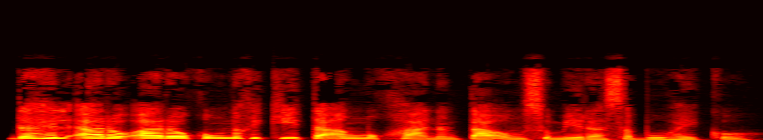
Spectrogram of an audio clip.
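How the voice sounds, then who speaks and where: A woman's voice: fairly low pitch, a little fast, no room sound, studio quality, close to an everyday voice. A woman reading the lines of a harsh, resentful middle-aged stepfather in a family drama story, in a bitter, accusing way.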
